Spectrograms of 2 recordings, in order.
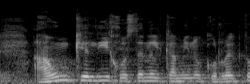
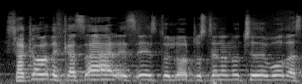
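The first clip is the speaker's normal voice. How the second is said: ordinary delivery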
